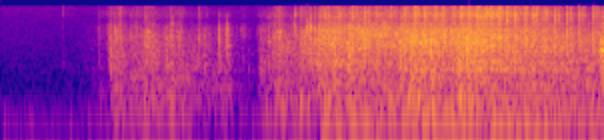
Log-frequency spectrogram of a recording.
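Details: Motorcycle with an anti-theft switch in a wire to the CDI, switch on: a short crank catches and settles into a quick, even putter at about four beats a second, starting and idling fine.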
